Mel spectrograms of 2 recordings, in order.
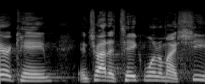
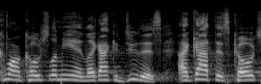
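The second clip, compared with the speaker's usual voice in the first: all fired up, eager, pleading tone; 3 semitones higher than usual. Retelling David begging the king to send him out: imitating David all pumped up. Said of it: "he's all pumped up".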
